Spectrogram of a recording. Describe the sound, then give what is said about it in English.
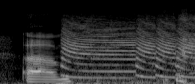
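An air horn sound effect blares in a loud, sustained, brassy blast, its pitch shifting partway through before holding steady to the end. “I think that's like the definition of the time when you need the air horn is Joe Johnson”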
